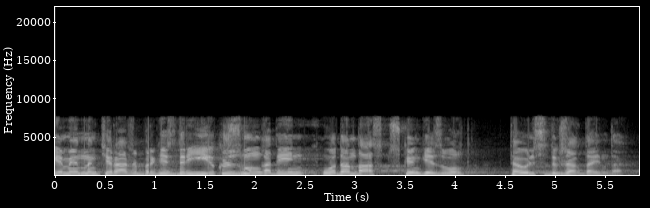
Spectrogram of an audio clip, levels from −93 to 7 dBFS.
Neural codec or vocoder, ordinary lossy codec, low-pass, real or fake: none; none; none; real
